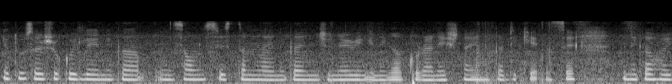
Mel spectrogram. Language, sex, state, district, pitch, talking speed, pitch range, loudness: Nagamese, female, Nagaland, Dimapur, 225 Hz, 145 wpm, 215-235 Hz, -17 LUFS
